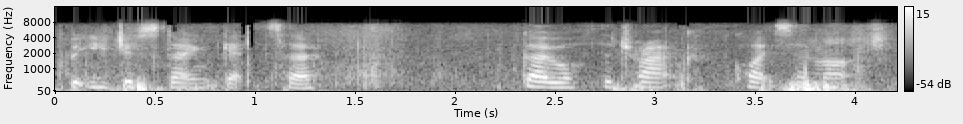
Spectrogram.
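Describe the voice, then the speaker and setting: With noticeable background noise behind her, a woman talks at a medium pitch in a monotone, flat intonation. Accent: British. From United Kingdom. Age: 20s. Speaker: backpacker. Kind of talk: interview answer.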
